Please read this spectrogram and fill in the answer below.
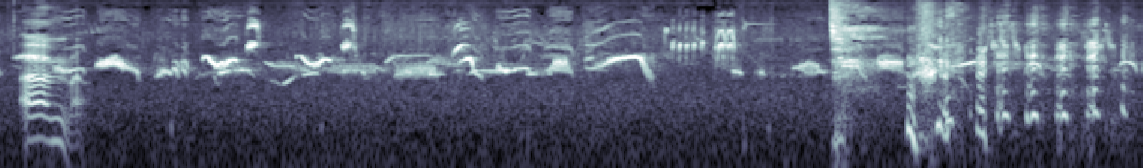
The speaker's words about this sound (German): Oh, hör mal! Gar nicht so einfach. Was das wohl für ein Vogel war?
